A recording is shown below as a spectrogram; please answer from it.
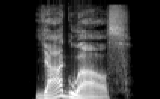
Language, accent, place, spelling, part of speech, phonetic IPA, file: German, Germany, Berlin, Jaguars, noun, [ˈjaːɡuaːɐ̯s], De-Jaguars.ogg
- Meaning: genitive singular of Jaguar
